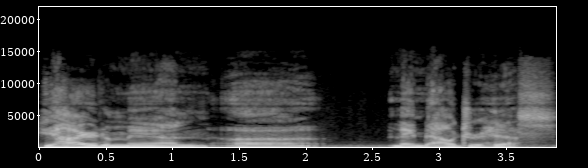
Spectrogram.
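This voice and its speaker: A man speaks with an American accent. Audible room echo colors the recording. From southern California. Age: 60s. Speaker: retired insurance executive. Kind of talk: interview. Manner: halting.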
